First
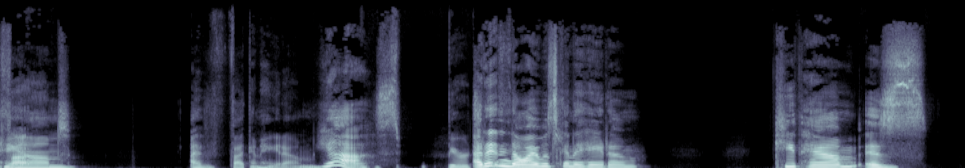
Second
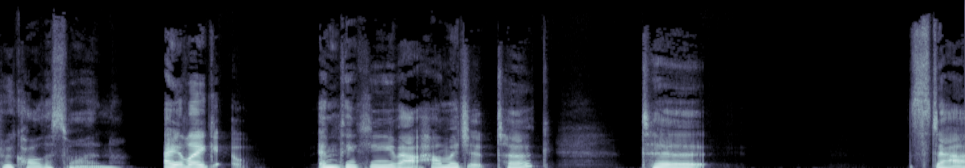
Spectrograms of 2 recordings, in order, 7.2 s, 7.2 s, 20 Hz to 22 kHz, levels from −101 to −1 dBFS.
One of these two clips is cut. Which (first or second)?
second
